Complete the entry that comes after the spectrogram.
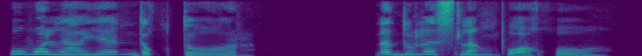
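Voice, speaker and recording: A woman voicing a frightened, guarded twenty-year-old female student in a story, timid and hushed. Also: high-pitched, big pitch swings, measured pace, dry recording, clean studio sound, voice pushed up. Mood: fearful.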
